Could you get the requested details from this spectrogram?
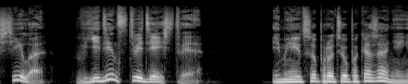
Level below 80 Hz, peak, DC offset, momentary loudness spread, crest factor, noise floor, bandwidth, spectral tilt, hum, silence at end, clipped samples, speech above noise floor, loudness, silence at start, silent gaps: -42 dBFS; -2 dBFS; under 0.1%; 12 LU; 16 dB; -71 dBFS; 17 kHz; -4.5 dB/octave; none; 0 s; under 0.1%; 55 dB; -17 LUFS; 0 s; none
